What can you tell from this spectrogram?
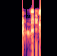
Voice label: Police North District Tac 1, p25; Raleigh; wake

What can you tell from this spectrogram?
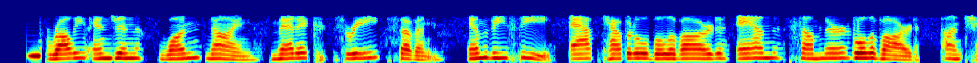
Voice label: EMS ALERT; p25; wake

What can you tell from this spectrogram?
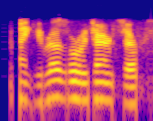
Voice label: FIRE OPS, p25; wake

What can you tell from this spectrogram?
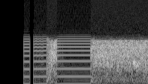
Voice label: Wake Comm Center Intersystem, p25

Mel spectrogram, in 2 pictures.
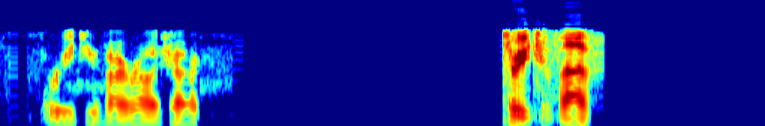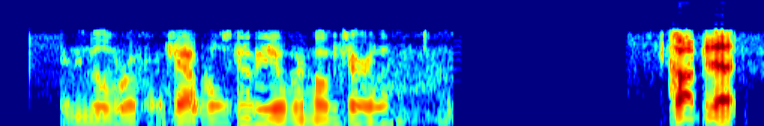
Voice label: Police Northeast District Disp, p25

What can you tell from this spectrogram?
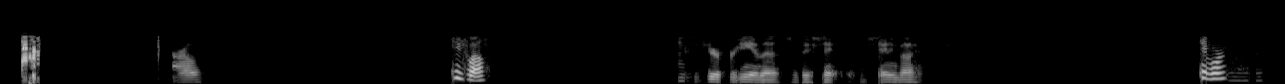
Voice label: Police Northeast District Disp, p25; Raleigh; wake

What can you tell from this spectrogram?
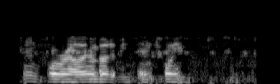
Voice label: Police Northeast District Disp, p25; Wake

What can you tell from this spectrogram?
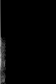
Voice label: Police Southeast District Tac; p25

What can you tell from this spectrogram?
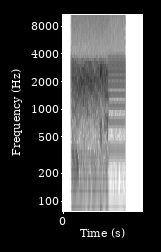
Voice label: FIRE OPS, p25; wake p25

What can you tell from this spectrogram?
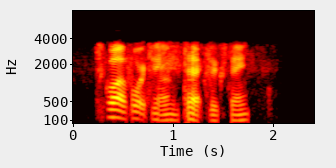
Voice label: PS TAC, p25; wake

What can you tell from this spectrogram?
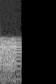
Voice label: Police Tac, p25

